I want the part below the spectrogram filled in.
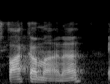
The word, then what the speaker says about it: Whakamana: in Maori, the WH makes the sound of an F. So it's spelled Whakamana, but it's Whakamana.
